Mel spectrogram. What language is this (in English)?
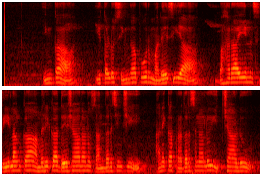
Telugu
